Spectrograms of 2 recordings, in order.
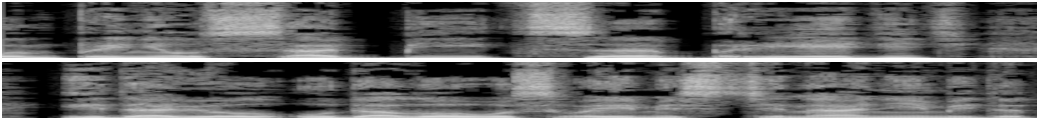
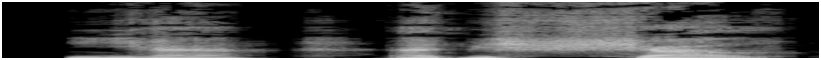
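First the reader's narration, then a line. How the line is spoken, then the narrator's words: Weak voice. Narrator (Russian): слабым голосом повторил профессор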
